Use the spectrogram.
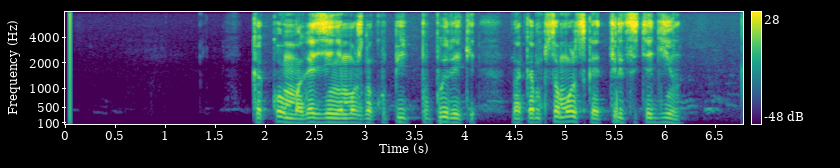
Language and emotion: Russian, neutral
